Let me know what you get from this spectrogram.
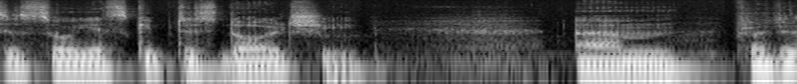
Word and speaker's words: dolci: Und äh, Dolce, Dolci, wie heißt es richtig? Dolci. Dolci, mhm. e wie i ausgesprochen? Ja, Dolci.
